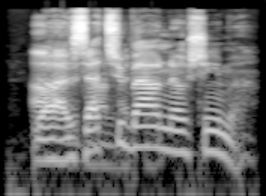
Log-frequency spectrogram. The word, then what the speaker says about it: Zetsubou no Shima: Zetsubou no Shima.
